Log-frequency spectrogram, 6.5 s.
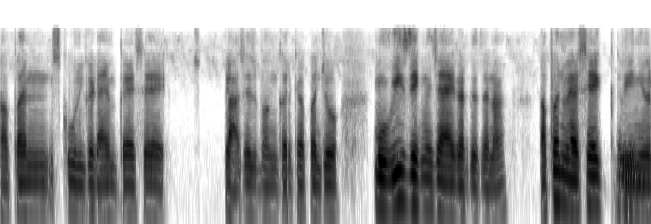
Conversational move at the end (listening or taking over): listening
